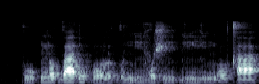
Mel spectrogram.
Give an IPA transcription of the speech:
kuː˨pĩ˦ ɾo˦ɡʷaː˦ɗu˦ ɓoː˨lʊ˨ ɡʷi˨ŋiː˦vʊ˦ ʃiː˨ ɓiː˦ji˦ ŋoː˨tʰa˦

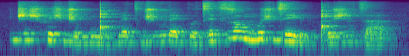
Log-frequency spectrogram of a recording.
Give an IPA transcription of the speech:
d͡ʒa̤˥ʃfe˧ʃd͡ʒo˩˧b ŋ͡ǃo̤˩˧ bɛ˧˩t͡s d͡ʒo̤˧vɾɛ˩˧ kʊ˩˧d͡zɛ˥t͡s zɔ˥˧ŋo˥˧ʃd͡ze˧˩ ɾʲʊ˩˧bǃʼʊ˧˩ʃa̤˥˧ t͡sa˩˧

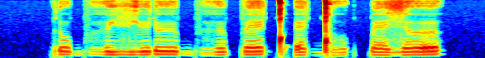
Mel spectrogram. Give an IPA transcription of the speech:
ɾobʱøvʲø ɾø bʱøpɛǃʼɛ ɡ͡ǃok͡pɛ zə

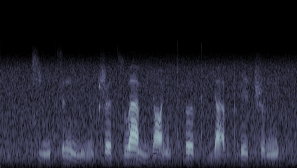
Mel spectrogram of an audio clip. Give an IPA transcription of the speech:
t͡ɕi˧˥ŋ t͡sʊ˥˩ŋmḭ˨˩ŋʈ͡ʂɤ˥˧ t͡swä˥˩ mjɑ̰˨˩ŋt̪ʰɤ˥t̪ʰjä̰˨˩ pʰi˥˩ʈ͡ʂʊ˥ŋ

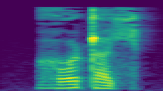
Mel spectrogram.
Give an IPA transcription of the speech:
ɦo ʈɐç

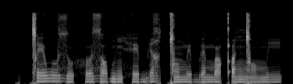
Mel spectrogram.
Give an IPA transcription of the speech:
ǀe˧˥wu˧˥ zu˧hʊ˧˥ zɔ˧˥bĩ˧he˧ bi˧˥ʁǀõ˧mɪ˧ bɛ˧ mʊ˧˥qʼɪ˧˥ŋ͡ǀɔ̃˧ mi˧˥

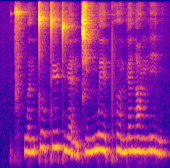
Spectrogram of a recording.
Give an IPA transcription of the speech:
ʈ͡ʂʰwə˨˦nt̪u˥˨ t̪y˦t̪ɥɛ̰˨˩n t͡ɕi˨˦nn̪we˥˨ɪ̯ pʰɤ˥˨n̪ɥɛ˦nɑ˦ŋn̪i˥˨n

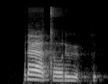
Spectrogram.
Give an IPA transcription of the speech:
ɾæto ɾʉk

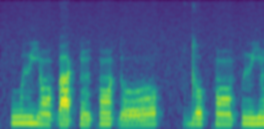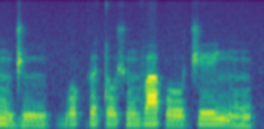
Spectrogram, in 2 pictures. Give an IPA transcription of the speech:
wɨ˦ jɔ̃˨ɓa˨˦k͡pũ˨kɔ̃˦ ɗo˨˦ | do˦kɔ̃˧ pɨ˦jũ˦˨d͡ʒĩ˨ | ɡ͡bo˨˦ kə˧to˧ʃũ˧ va˦poː˨ t͡ʃeː˦ɲũ˨

